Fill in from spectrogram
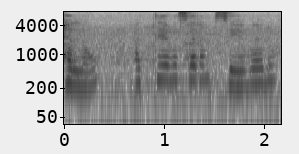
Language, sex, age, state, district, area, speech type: Telugu, female, 18-30, Telangana, Kamareddy, urban, spontaneous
